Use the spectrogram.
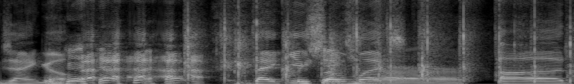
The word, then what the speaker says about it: Django: St Dennis medical also the t is silent like the D and Django thank you so much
